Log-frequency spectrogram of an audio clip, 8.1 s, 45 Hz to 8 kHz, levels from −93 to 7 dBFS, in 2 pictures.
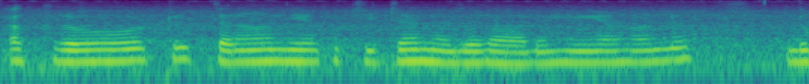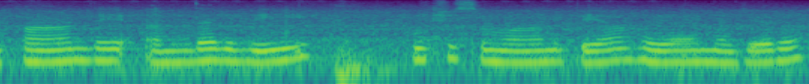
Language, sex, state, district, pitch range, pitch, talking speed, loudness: Punjabi, female, Punjab, Fazilka, 175-195 Hz, 185 Hz, 135 wpm, -15 LUFS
